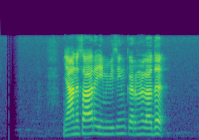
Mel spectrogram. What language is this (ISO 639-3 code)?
sin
